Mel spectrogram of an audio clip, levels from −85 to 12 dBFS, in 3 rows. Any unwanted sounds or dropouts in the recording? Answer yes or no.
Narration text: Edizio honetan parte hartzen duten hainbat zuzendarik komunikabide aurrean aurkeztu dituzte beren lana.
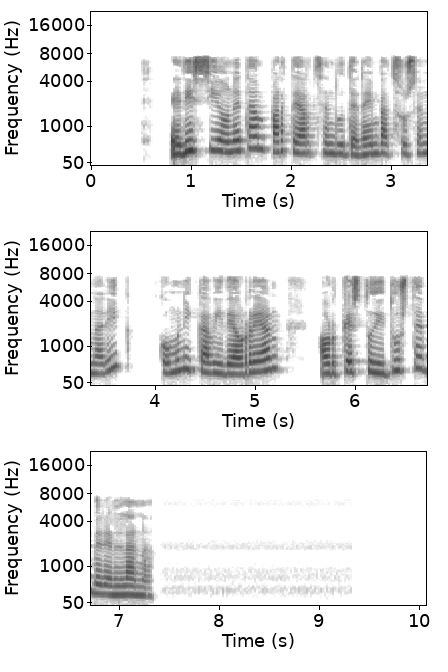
no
